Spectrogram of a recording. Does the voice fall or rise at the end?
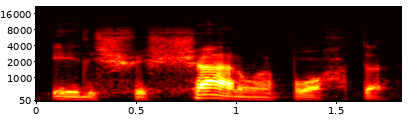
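fall. The voice falls at the end, like a statement.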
